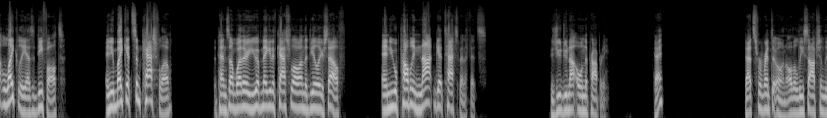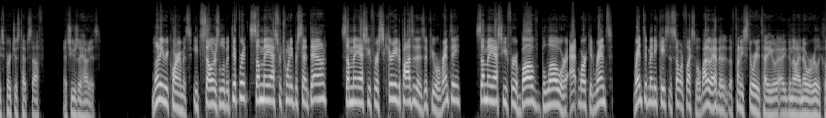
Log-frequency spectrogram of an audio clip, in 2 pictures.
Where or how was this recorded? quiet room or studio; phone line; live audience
live audience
